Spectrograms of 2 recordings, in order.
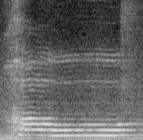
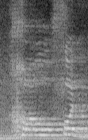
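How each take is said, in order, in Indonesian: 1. Bunyi vokal yang lunak itu dibaca panjang. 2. Bunyi vokal yang lunak itu dibaca pendek. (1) "kemudian waw-nya dipanjangin lunaknya" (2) "dia dibaca lunak, lembut, tapi nggak panjang karena dia bukan mat"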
